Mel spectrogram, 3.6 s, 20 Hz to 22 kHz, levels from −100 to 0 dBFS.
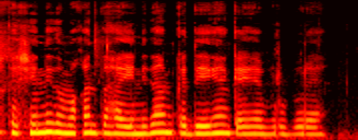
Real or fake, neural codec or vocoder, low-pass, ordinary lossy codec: real; none; none; none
